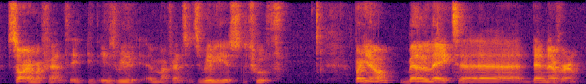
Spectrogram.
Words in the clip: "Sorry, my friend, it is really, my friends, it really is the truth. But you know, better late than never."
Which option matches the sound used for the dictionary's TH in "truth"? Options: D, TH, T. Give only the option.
TH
